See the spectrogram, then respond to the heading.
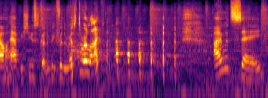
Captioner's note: laughs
